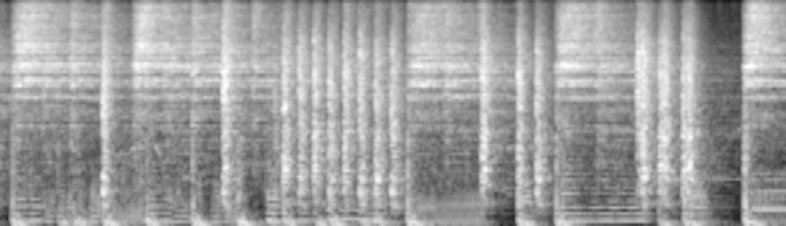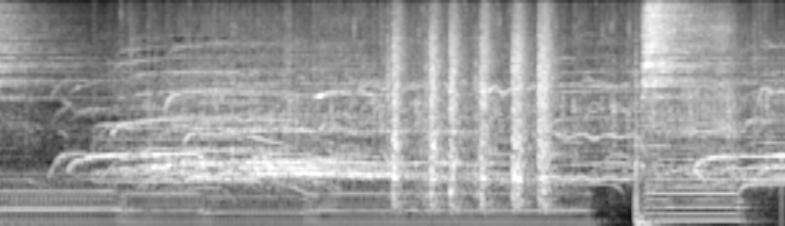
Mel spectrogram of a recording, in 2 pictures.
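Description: A brass band plays a live cover: punchy rhythmic horn hits give way to a long, loud sustained chord, with crowd whoops and cheering rising over the music.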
